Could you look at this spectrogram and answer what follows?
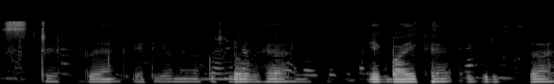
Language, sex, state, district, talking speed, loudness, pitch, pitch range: Hindi, male, Jharkhand, Jamtara, 140 wpm, -35 LUFS, 125 Hz, 120-130 Hz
